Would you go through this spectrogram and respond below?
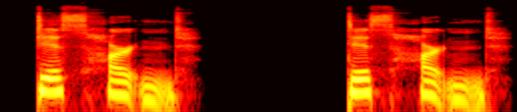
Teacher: We say disheartened with the strongest beat landing right on heart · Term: stress pattern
